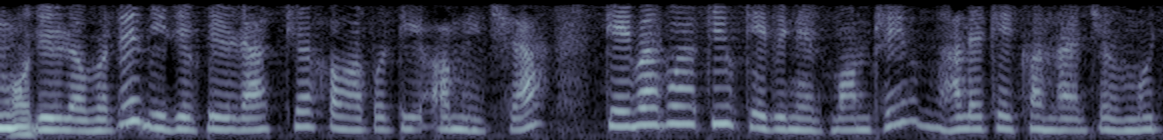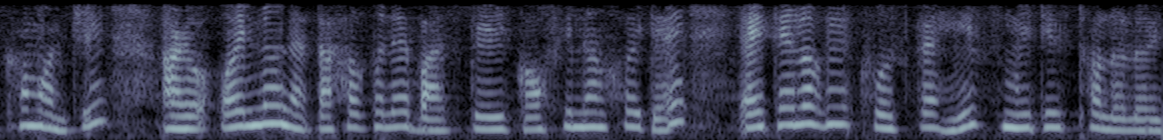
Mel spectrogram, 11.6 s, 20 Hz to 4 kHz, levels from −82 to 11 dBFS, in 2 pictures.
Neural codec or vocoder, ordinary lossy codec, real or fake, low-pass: codec, 16 kHz in and 24 kHz out, 1.1 kbps, FireRedTTS-2 codec; none; fake; 3.6 kHz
